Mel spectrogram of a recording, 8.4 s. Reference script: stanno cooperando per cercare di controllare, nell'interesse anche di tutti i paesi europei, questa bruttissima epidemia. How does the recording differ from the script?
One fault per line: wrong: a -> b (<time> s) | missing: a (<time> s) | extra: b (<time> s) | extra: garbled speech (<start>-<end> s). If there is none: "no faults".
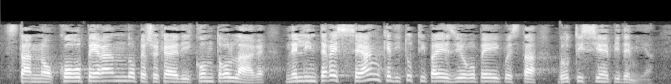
no faults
